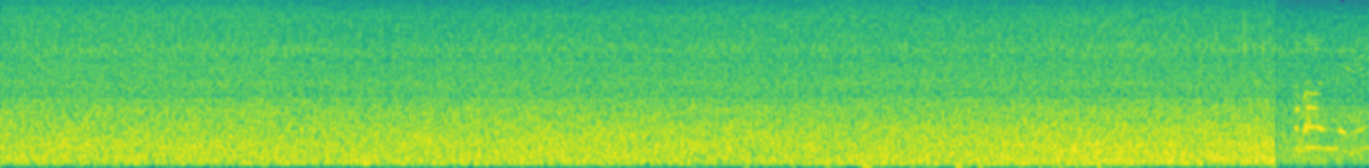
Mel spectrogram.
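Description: A waterfall splashes and rushes steadily nearby.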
